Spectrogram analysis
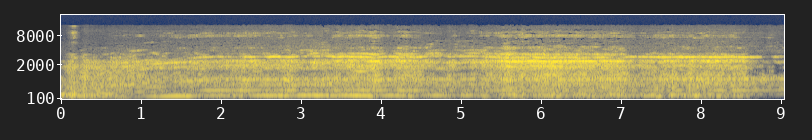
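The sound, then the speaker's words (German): A high-performance blender runs nonstop, its motor spinning up in the first moment and then holding a loud, steady whine and roar for the whole stretch, with no talking. “Erwähnen möchte ich, also ein Hochleistungsmixer macht das relativ schnell.”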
